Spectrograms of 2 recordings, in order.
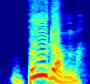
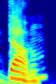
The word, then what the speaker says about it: Bodom: It is Lake Bodom. Really Bodom. It is. So I wrote it down. So I wrote boo and dumb. Bodom.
